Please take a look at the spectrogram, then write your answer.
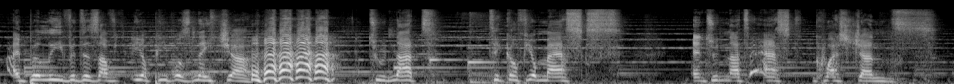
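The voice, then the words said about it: Imitates another person's voice. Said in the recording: “Your Werner Herzog impression is getting better.”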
